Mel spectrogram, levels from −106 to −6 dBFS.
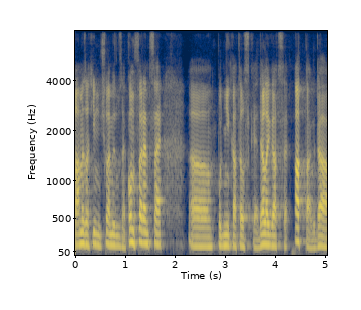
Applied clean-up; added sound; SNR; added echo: neural mask model Resemble Enhance denoiser.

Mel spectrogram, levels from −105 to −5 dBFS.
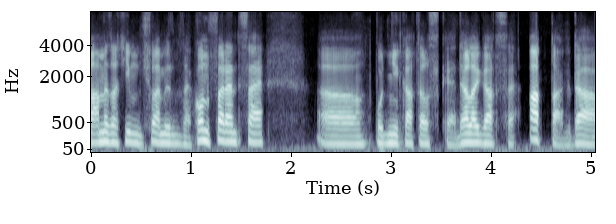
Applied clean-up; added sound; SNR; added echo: neural diffusion model UNIVERSE++.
